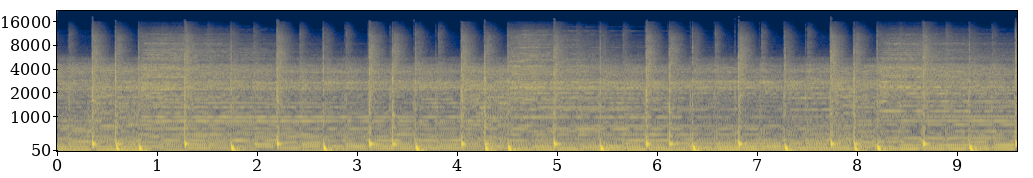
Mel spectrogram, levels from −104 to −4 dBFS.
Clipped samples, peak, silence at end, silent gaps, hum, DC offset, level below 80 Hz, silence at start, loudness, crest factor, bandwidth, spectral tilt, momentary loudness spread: under 0.1%; -2 dBFS; 0 s; none; none; under 0.1%; -32 dBFS; 0 s; -21 LUFS; 18 dB; 14 kHz; -5 dB/octave; 3 LU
